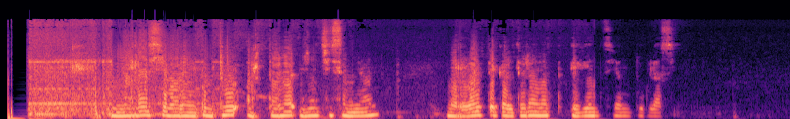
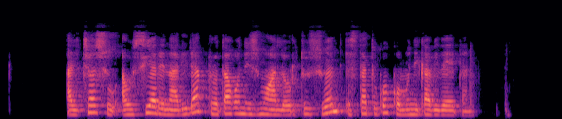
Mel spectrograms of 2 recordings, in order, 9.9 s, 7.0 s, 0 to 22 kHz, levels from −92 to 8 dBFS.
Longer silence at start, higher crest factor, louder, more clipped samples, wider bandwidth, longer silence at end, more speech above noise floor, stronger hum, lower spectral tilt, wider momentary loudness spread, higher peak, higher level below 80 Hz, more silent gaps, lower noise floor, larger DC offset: second, 0.1 s vs 0.85 s; second, 10 dB vs 18 dB; first, -10 LUFS vs -23 LUFS; neither; first, 11.5 kHz vs 9 kHz; first, 1.5 s vs 1.1 s; second, 49 dB vs over 67 dB; neither; about the same, -5.5 dB/octave vs -5.5 dB/octave; first, 14 LU vs 6 LU; first, 0 dBFS vs -6 dBFS; first, -34 dBFS vs -74 dBFS; neither; second, -58 dBFS vs under -90 dBFS; neither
